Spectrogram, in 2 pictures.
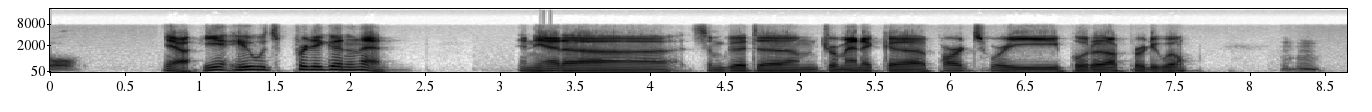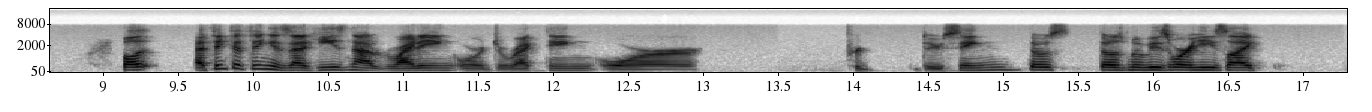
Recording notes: Unfortunately we have some recording issues, with dropping out and connections I guess, so sorry for that.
